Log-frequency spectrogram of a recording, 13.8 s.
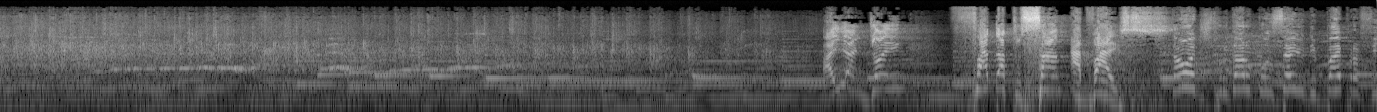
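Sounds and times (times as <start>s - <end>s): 
congregation clapping for Jesus during a bilingual English-Portuguese sermon: 0.0s - 8.4s
speech: 8.3s - 9.1s, 9.8s - 13.7s.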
